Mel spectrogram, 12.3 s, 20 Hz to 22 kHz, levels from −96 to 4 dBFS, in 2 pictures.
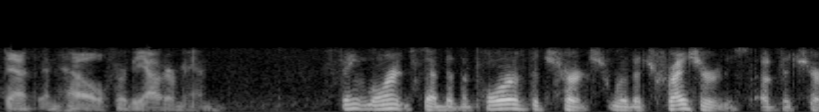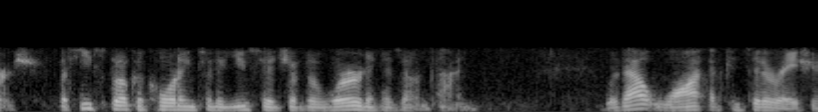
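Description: Throughout, the speech sounds rough, muffled and warbly, with nothing above about 3.7 kHz. This is tandem speech coding: the signal seems to pass through three low-rate speech codecs in a row, each re-encoding the previous one's degraded output, which fits a G.729A, iLBC and AMR-NB chain.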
